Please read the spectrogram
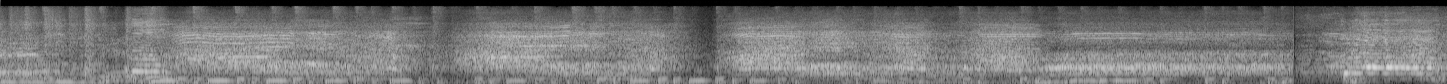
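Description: A crowd singing and calling out over music with a regular low beat, about three beats a second. The sound dips sharply just before the end.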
